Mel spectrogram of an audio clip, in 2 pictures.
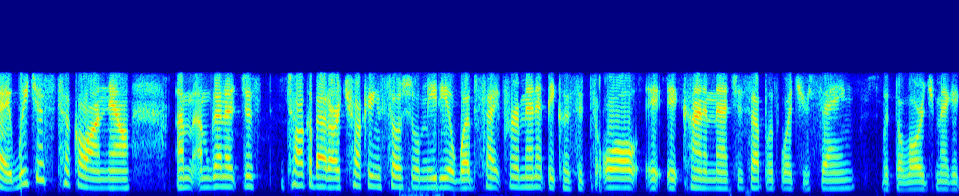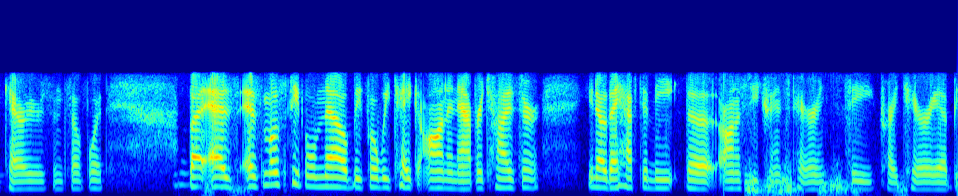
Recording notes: Join us as we open up the phone lines where our callers decide the topics for discussion.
